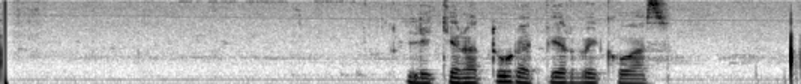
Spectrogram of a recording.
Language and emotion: Russian, neutral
